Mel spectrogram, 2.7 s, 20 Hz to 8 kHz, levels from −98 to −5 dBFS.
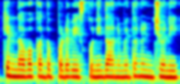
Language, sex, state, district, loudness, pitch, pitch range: Telugu, female, Andhra Pradesh, Guntur, -16 LUFS, 195 Hz, 190-205 Hz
